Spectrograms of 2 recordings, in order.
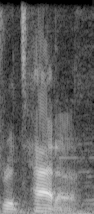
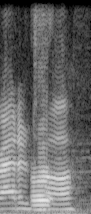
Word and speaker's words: Rattata: I don't say a I was going to say I one thing that took me forever to learn how to properly say was Rattata. Yeah, I used to call it Ratata.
